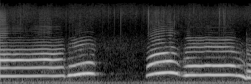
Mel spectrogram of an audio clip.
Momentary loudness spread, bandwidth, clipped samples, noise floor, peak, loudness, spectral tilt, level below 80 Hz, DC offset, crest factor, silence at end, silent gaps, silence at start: 5 LU; 19 kHz; under 0.1%; -41 dBFS; -8 dBFS; -18 LUFS; -3.5 dB/octave; -42 dBFS; under 0.1%; 12 dB; 0 s; none; 0 s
